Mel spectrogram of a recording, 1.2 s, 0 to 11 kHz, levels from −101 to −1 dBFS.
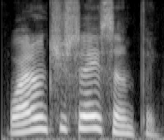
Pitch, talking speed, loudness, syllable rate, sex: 225 Hz, 245 wpm, -15 LUFS, 6.3 syllables/s, female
